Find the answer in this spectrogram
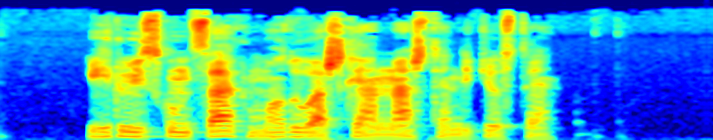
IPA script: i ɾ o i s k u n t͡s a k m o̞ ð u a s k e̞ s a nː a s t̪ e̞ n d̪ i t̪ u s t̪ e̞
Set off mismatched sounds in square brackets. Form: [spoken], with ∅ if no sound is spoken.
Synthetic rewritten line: i ɾ [u] i s k u n t͡s a k m o̞ ð u a s k e̞ [∅] a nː a s t̪ e̞ n d̪ i t̪ u s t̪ e̞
